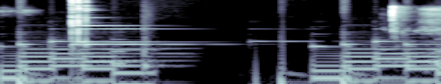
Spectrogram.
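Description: Bright glass clinks ring out in a short cluster, several quick taps with lingering tones, like glasses touched together in a toast, fairly clear with no talking.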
